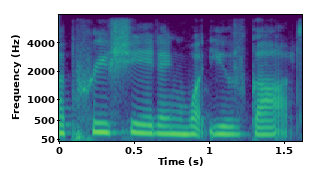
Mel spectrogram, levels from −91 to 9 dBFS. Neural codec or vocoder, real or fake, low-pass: codec, 16 kHz, 8 kbps, FunCodec, trained on LibriTTS, 25 frames a second; fake; 7.2 kHz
